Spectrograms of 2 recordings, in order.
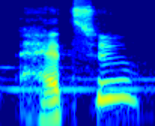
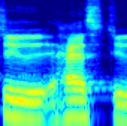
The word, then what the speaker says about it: Hestu: but Hestu is the correct way to say it. Oh, Yeah. well, So that's the thing. Hetsu feels more natural to me, but it's Hestu.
